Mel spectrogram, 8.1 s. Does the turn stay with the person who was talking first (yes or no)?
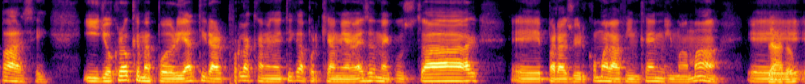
yes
